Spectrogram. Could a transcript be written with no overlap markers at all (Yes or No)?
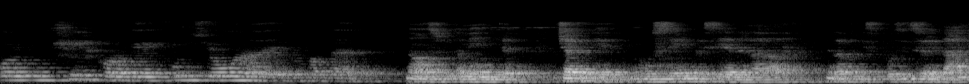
Yes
